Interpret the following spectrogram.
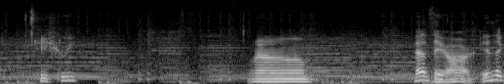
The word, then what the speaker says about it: Hisui: I guess it has like a Chinese origin. Like the region has Chinese like way. So Hishui or something, right? Hishui.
